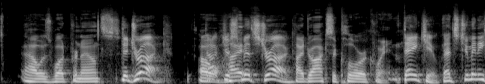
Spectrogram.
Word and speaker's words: hydroxychloroquine: Hydroxychloroquine. Thank you. That's too many syllables for me.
